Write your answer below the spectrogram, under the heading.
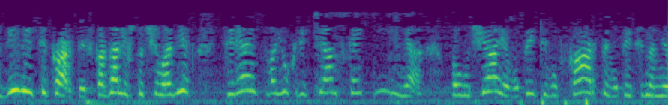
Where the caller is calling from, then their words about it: Saint Petersburg, Russia; Здравствуйте. Я звоню из Санкт-Петербурга.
